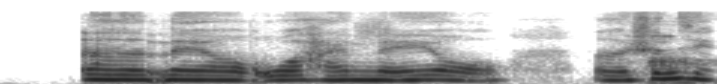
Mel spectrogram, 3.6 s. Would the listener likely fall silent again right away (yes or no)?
yes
